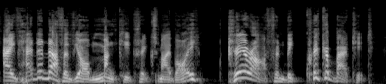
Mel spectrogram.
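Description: A man performs an irascible male academic from a storybook. He snaps and roars with his voice driven high, swinging widely in exasperation. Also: wildly swooping pitch, fairly quick, pushed and bright, breathy edge, no echo, clean studio sound, full character voice. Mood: irritated. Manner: irate, snapping, roaring. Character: irritable angry male professor. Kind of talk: acted dialogue in storybook reading.

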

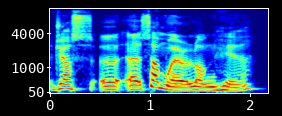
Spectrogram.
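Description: A storyteller voicing a scheming, self-pitying young boy in an audiobook, halting and colloquial. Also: mid-range voice, sing-song, dry recording, studio quality, voice pushed up. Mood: nervous, evasive. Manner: halting, mumbled hesitations, colloquial grammar.

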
